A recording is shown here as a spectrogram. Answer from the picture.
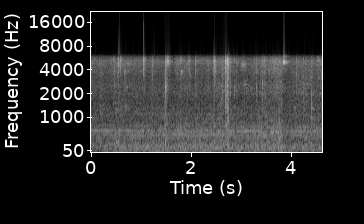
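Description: Steady rumble of a high-speed train running, heard inside the passenger carriage, with a faint steady hum and a few light clicks.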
